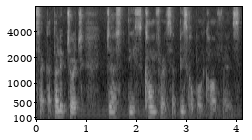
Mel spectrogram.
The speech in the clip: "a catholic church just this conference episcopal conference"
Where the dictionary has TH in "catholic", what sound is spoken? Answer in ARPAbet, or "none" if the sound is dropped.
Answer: T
